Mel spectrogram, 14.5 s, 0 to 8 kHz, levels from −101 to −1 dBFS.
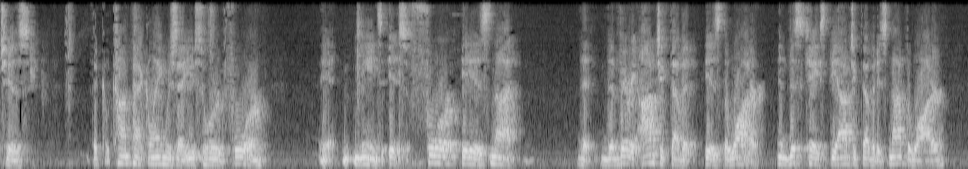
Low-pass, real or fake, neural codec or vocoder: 7.2 kHz; real; none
